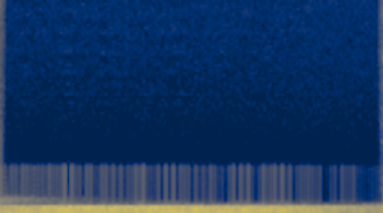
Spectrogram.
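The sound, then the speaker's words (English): An unexplained underwater ocean sound known as the slowdown: a deep, continuous droning rumble that holds steady and loud for a few seconds, with layered low tones and no voices. “There are other unexplained sounds with interesting names like the upsweep, the slowdown,”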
